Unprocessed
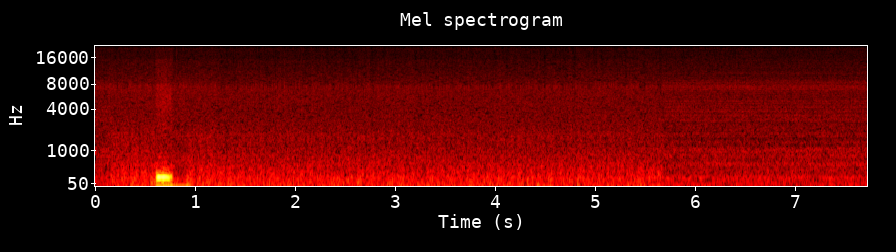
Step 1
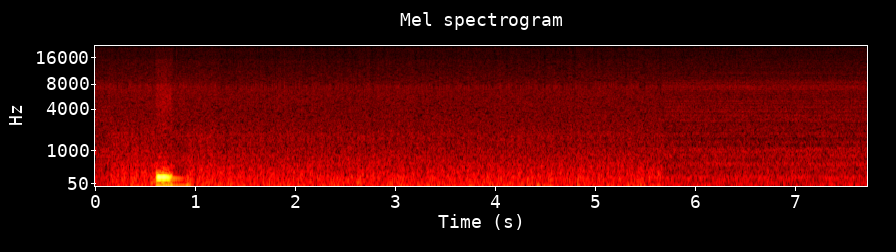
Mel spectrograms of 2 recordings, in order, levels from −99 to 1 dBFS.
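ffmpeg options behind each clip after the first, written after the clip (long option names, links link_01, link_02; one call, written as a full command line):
ffmpeg -i in.wav -af "bandreject=frequency=50:width_type=h:width=6,bandreject=frequency=100:width_type=h:width=6,bandreject=frequency=150:width_type=h:width=6" out.wav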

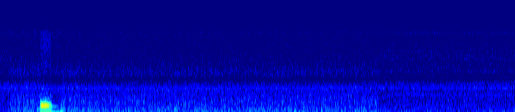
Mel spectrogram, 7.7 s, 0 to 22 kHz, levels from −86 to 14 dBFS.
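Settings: ffmpeg -i in.wav -af "equalizer=frequency=160:width_type=o:width=0.33:gain=-8,equalizer=frequency=800:width_type=o:width=0.33:gain=6,equalizer=frequency=1250:width_type=o:width=0.33:gain=-7,volume=-8dB" out.wav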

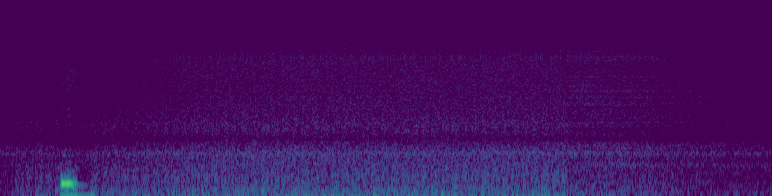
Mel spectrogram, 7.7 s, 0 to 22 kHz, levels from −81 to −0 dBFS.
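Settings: ffmpeg -i in.wav -af "dynaudnorm=framelen=280:gausssize=11:maxgain=9dB,volume=2dB" out.wav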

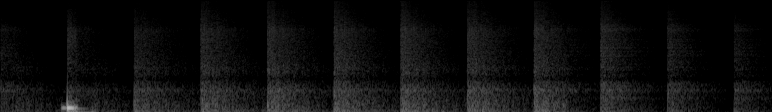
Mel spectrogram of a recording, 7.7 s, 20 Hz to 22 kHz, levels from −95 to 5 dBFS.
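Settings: ffmpeg -i in.wav -af "aeval=exprs='val(0)*pow(10,-23*if(lt(mod(1.5*n/s,1),2*abs(1.5)/1000),1-mod(1.5*n/s,1)/(2*abs(1.5)/1000),(mod(1.5*n/s,1)-2*abs(1.5)/1000)/(1-2*abs(1.5)/1000))/20)':channel_layout=same" out.wav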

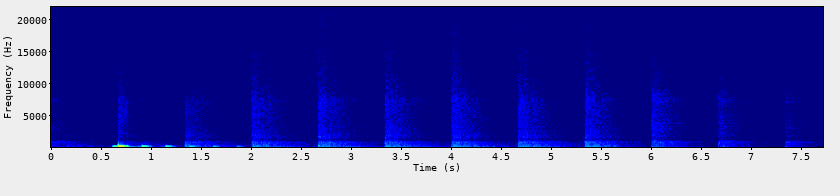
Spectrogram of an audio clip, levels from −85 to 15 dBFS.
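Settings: ffmpeg -i in.wav -af "aecho=1:1:237|474|711|948|1185:0.112|0.064|0.0365|0.0208|0.0118" out.wav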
